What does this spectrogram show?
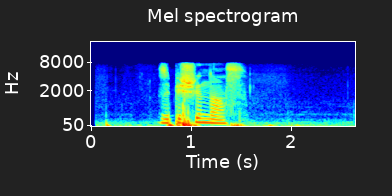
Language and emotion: Russian, neutral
